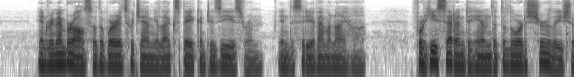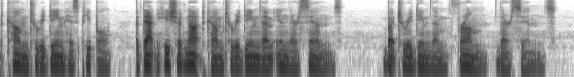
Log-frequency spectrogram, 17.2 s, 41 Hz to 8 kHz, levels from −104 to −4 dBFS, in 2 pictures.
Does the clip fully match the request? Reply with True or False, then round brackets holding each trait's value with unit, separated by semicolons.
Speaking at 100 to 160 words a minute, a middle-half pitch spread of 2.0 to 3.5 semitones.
False (175 wpm; 2.4 semitones)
